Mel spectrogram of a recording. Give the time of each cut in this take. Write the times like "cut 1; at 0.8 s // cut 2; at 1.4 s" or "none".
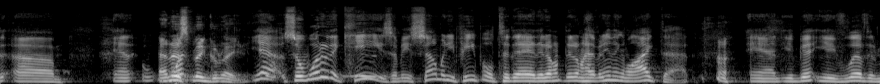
none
